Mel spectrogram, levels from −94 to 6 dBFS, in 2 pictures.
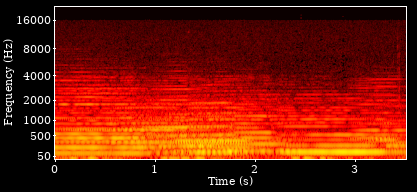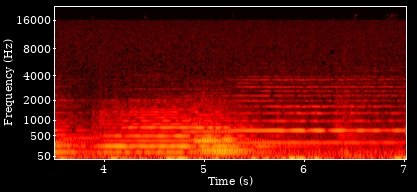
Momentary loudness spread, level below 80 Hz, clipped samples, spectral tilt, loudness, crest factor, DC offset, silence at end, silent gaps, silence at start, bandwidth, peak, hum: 15 LU; -54 dBFS; under 0.1%; -8.5 dB/octave; -31 LUFS; 14 dB; under 0.1%; 0 s; none; 0 s; 15.5 kHz; -16 dBFS; none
